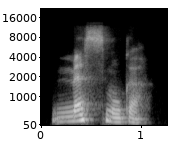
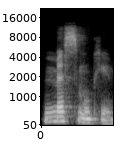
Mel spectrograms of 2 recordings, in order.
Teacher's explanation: you should not be elongating the meme, and you should not be pronouncing the alif. So you're going straight from the meme fatha to the sin.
